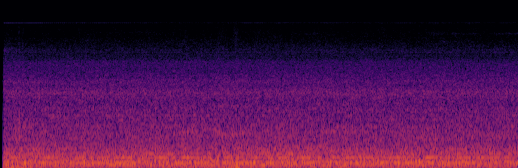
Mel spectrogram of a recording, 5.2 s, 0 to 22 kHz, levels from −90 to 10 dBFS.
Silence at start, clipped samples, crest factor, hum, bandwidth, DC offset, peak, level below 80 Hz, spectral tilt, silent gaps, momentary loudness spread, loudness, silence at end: 0.05 s; under 0.1%; 14 dB; none; 12.5 kHz; under 0.1%; -18 dBFS; -40 dBFS; -8 dB/octave; none; 1 LU; -33 LUFS; 0 s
